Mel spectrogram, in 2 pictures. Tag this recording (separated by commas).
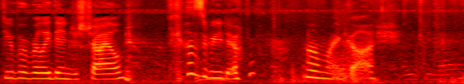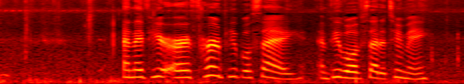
Speech, outside, rural or natural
